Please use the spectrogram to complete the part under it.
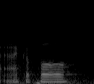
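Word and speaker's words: Achelpohl: You can just Google my name, which is John Acapul.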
